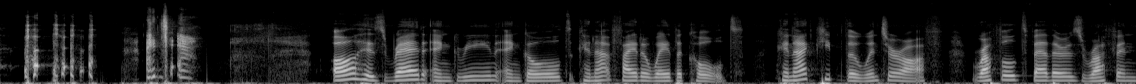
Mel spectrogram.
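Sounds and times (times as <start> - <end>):
voice imitating a parrot's cough or sneeze: 0.0 - 2.0
speech: 3.4 - 11.3.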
